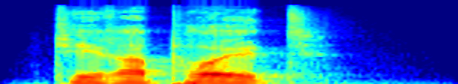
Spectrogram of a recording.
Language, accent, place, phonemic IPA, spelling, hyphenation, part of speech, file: German, Germany, Berlin, /teʁaˈpɔʏt/, Therapeut, The‧ra‧peut, noun, De-Therapeut.ogg
- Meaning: therapist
